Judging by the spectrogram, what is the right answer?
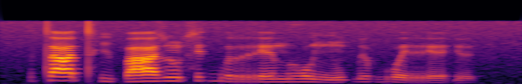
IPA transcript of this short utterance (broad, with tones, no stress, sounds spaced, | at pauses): t aː˦ tʰ i˨ p aː˦ z ũ˦ s ɪ˦ ɡ͡b ʊ˨ r eː˦ m ɣ o˦˨ ɲ ũ˦ ɓ e˦ ɡʷ eː˨ r eː˨ ɗ ɪ˨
